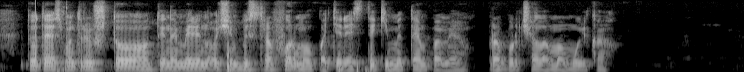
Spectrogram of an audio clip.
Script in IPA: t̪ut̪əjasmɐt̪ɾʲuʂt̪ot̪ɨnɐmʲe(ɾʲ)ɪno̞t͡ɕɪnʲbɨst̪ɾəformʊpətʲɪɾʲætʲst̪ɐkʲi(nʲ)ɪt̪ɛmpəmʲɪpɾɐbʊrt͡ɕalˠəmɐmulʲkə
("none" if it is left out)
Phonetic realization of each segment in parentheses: ɾʲ, mʲ

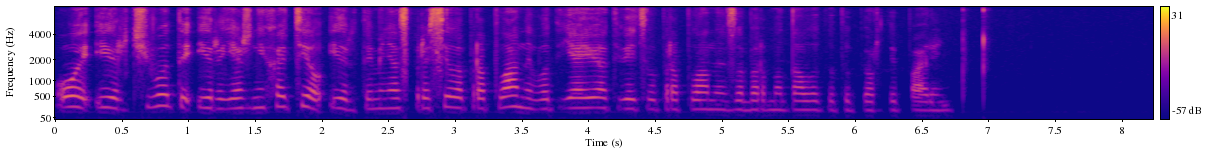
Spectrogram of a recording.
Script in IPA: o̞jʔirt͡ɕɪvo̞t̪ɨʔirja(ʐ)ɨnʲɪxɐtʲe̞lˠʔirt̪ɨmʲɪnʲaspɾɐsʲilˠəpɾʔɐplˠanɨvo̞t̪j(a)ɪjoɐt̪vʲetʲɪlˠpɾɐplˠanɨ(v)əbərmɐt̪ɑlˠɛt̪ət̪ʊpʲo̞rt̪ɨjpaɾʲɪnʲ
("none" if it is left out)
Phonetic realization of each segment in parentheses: ʐ, a, z

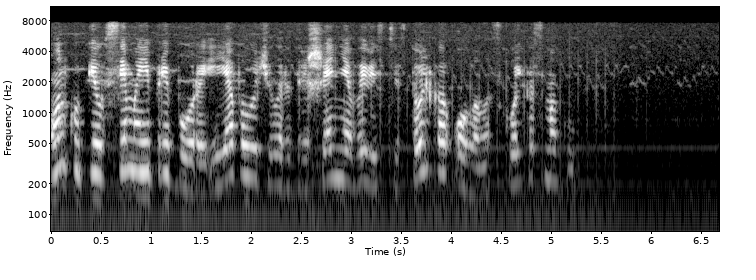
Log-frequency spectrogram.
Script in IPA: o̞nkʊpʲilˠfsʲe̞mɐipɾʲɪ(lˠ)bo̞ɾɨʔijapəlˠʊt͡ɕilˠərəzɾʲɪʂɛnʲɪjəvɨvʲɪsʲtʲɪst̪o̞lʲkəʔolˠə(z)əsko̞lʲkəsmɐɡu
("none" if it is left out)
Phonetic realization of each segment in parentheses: none, v

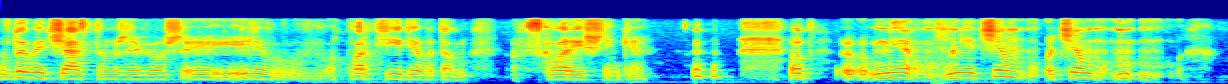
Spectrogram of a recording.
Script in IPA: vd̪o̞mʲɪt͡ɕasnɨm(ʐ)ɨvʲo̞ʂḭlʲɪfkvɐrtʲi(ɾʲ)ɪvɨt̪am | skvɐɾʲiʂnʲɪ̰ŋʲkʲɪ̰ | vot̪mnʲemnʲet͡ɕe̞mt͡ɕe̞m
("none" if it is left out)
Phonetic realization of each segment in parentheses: ʐ, ɾʲ

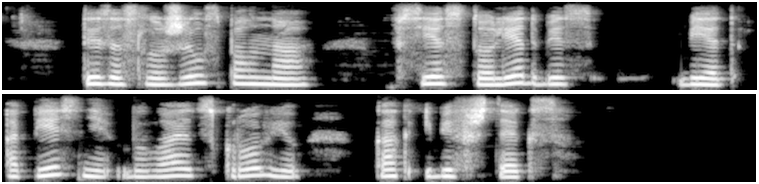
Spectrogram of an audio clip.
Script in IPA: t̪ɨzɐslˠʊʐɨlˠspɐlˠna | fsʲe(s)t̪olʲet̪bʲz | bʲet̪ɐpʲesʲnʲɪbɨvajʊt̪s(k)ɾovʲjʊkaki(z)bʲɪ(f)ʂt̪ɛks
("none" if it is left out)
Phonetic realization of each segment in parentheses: s, k, none, f

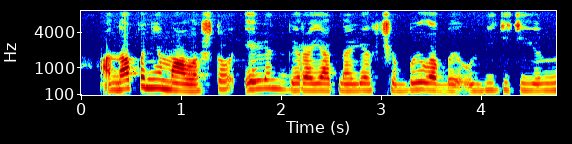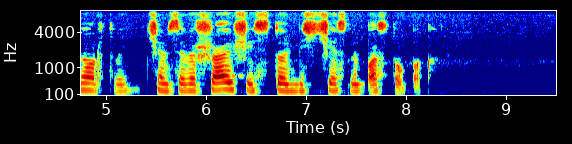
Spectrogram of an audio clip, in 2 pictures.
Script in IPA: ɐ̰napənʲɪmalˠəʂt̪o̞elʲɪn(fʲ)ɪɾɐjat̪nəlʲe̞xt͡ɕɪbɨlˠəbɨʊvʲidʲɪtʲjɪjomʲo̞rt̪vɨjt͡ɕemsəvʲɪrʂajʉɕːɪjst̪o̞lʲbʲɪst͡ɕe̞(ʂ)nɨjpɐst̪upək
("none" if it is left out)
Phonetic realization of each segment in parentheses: vʲ, s

